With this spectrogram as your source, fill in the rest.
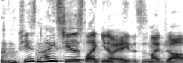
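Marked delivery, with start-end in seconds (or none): none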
